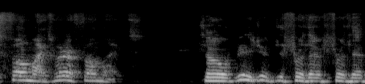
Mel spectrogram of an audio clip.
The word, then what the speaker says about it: fomites: says fomites what are fomites so for the for the people who studied latin in college the word it's actually should be pronounced for middies but doctors are taught to pronounce it fomites and fomites are are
